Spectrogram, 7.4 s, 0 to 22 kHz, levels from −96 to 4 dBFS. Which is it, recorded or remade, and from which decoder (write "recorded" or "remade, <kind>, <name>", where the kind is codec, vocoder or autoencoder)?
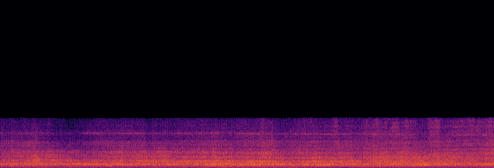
recorded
